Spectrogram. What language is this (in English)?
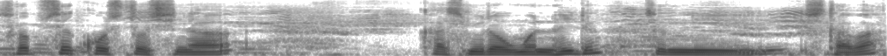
Bodo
